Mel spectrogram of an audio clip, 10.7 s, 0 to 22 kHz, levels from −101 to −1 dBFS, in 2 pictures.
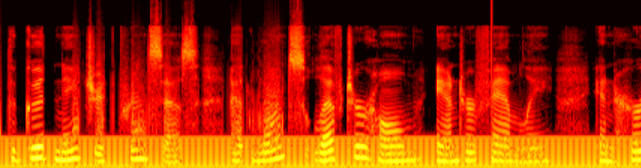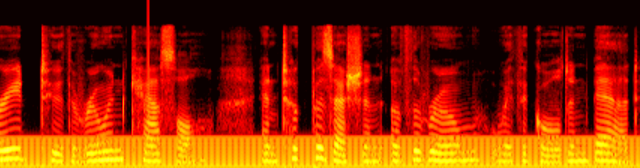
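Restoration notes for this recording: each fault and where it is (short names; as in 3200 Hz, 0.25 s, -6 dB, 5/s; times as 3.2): buzz 60 Hz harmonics 12 -30 dBFS
0.59–2.55 clipped -20.5 dBFS
4.09 pop -13 dBFS
6.57 pop -10 dBFS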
